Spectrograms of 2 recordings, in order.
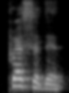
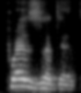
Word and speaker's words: precedent: pronounced incorrectly president president i have to be very conscious of the way i'm pronouncing the c not to see so much but the s when it's pronounced like a z precedent and for for love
